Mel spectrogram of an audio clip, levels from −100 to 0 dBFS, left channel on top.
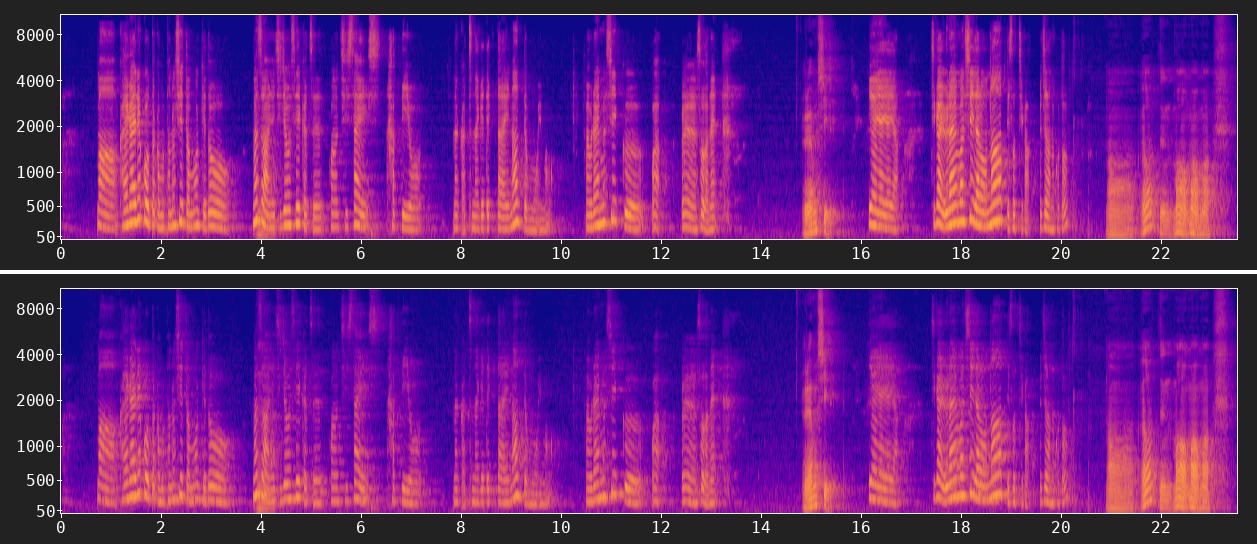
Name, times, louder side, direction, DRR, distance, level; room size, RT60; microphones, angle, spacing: voice 1, 0.7-3.4 3.8-7.2 7.8-9.8 10.5-12.0 12.4-13.4 16.1-16.7 17.4-20.1, left 5 dB, 70° left, 15 dB, 0.7 m, -30 dB
voice 2, 14.8-15.4 20.9-23.3, right 1 dB, 15° right, 8 dB, 0.6 m, -29 dB
26.5 x 13.5 x 7.9 m, 1.1 s
head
